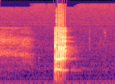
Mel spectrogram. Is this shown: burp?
yes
